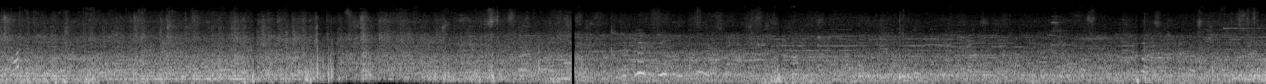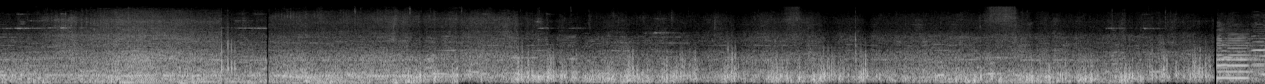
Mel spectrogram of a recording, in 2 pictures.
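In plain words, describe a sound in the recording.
Many footsteps shuffle along a paved street.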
